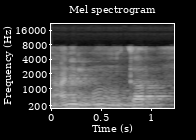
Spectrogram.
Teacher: نون ساکن پہ اخفا ہے کیونکہ اس کے بعد کاف آ رہا ہے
